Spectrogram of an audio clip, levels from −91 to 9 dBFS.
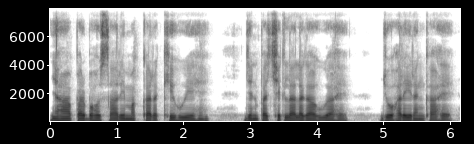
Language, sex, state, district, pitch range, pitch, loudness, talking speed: Hindi, male, Uttar Pradesh, Lalitpur, 115-120 Hz, 115 Hz, -16 LUFS, 175 wpm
